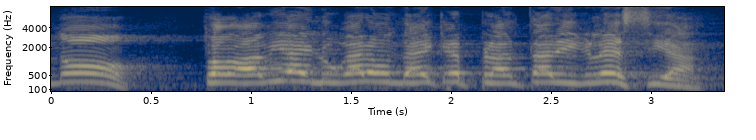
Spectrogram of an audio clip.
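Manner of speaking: loud, forceful preacher's retelling; emphatic divine answer. Retold or imitated. God answers the preacher's doubt about Panama, loud and emphatic. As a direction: declare it firmly as God's reply.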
